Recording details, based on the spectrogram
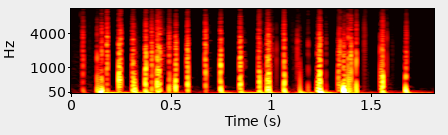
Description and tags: Various clicks and pops recorded from a single LP record. I distressed the surface by carving into it with my keys and scraping it against the floor, and then recorded the sound of the needle hitting the scratches. Some of the results make nice loops.
analog, loop, record, noise, scratch, glitch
